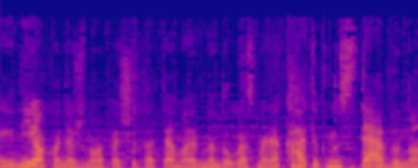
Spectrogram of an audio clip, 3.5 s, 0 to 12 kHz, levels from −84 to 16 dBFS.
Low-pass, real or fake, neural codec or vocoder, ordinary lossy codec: 10.8 kHz; real; none; AAC, 32 kbps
